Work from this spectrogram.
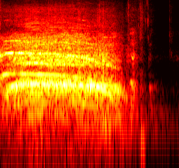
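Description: A live audience at a Chicago show roars and jeers in reaction to a mock draft pick, a loud, broad crowd shout that holds for about a second and a half and then quickly dies away.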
